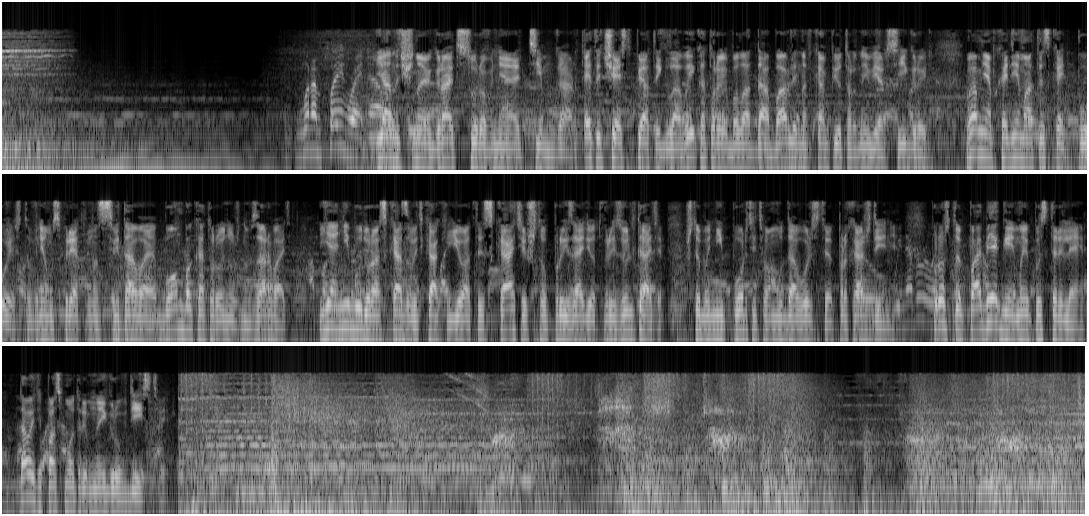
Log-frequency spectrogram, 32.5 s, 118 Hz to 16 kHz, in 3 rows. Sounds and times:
Music: 0.0s - 32.5s
Speech: 2.8s - 23.5s.

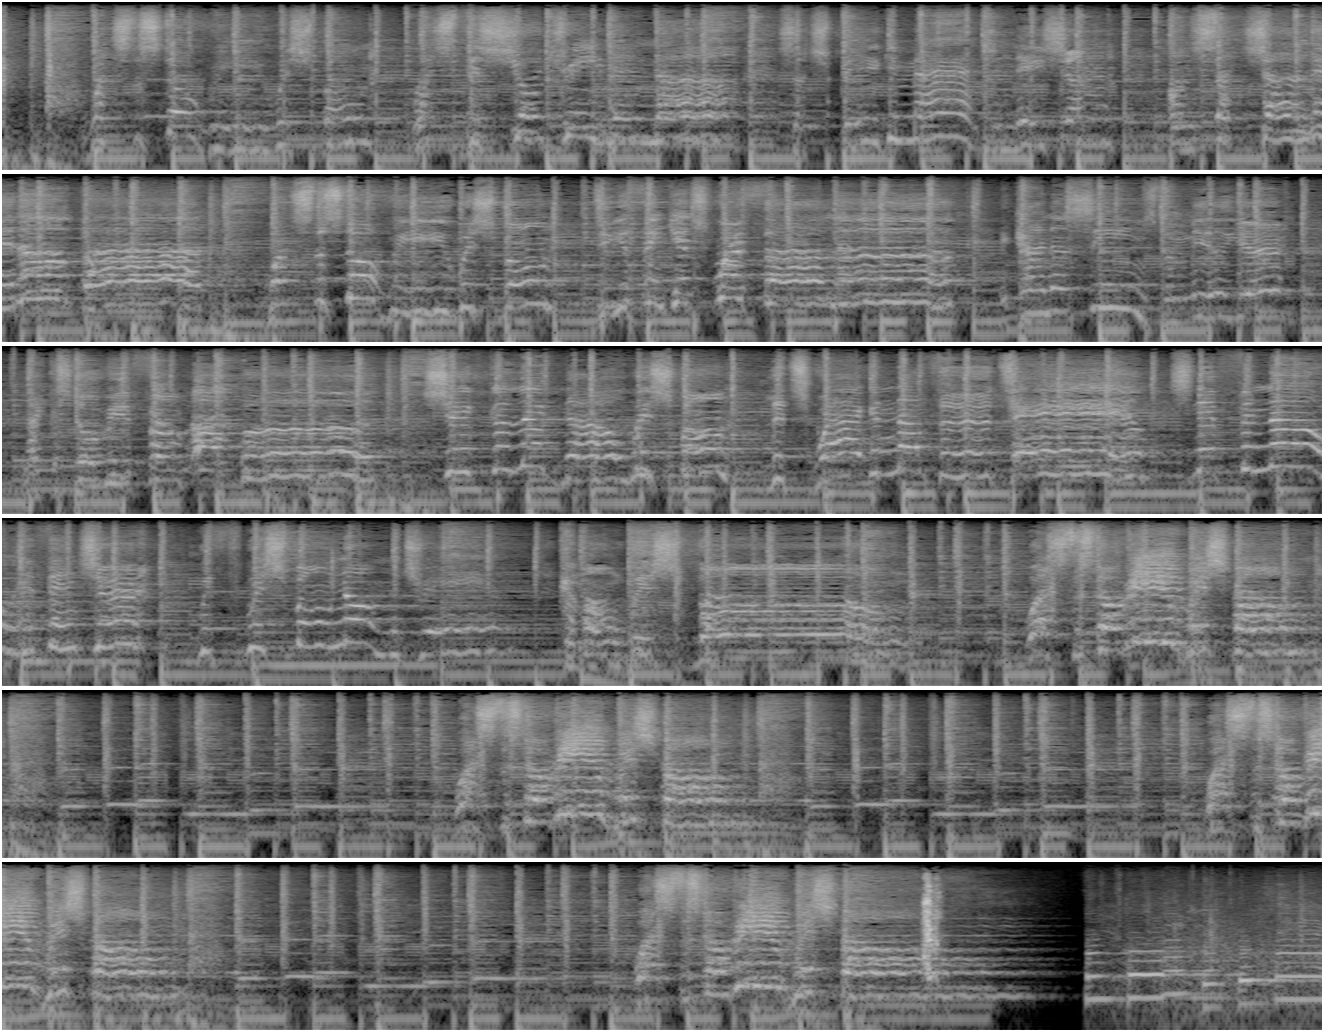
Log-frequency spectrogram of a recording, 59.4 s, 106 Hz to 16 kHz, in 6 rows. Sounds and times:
Music: 0.0s - 59.4s.

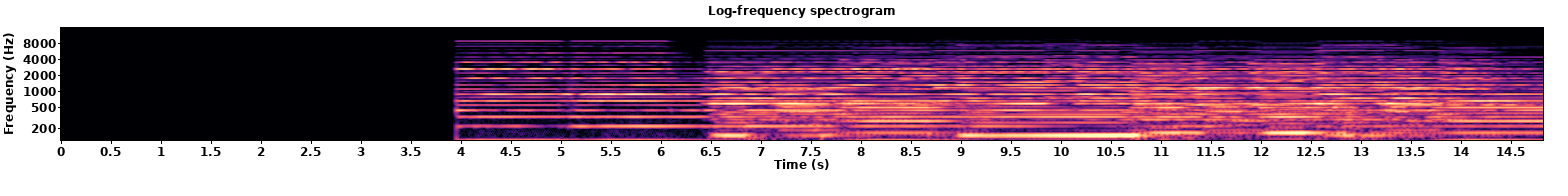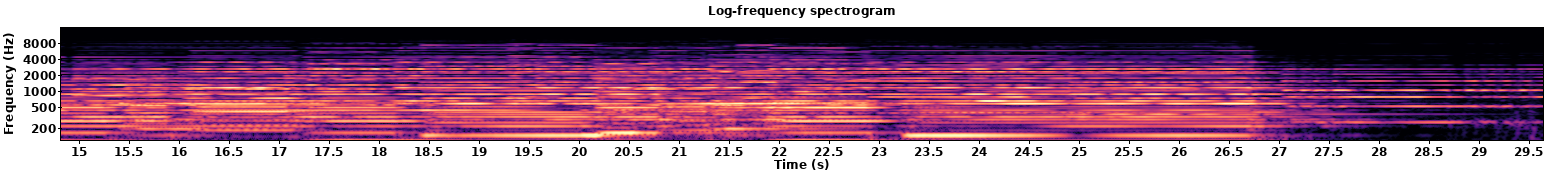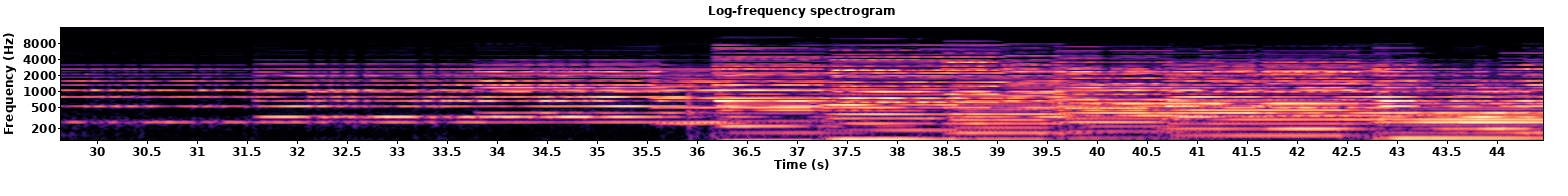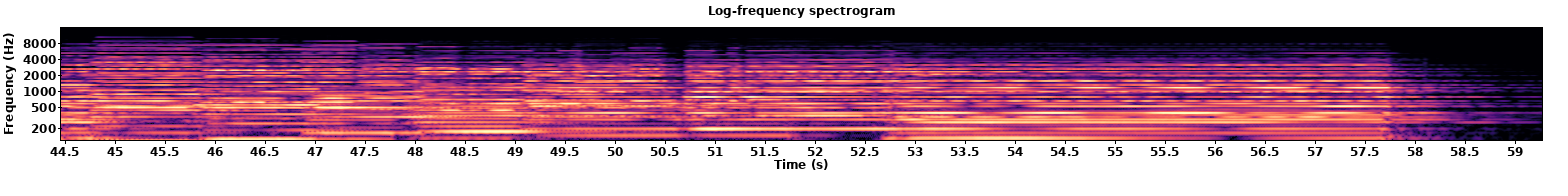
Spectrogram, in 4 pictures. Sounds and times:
Organ: 4.0s - 59.2s
Piano: 4.0s - 59.2s.

